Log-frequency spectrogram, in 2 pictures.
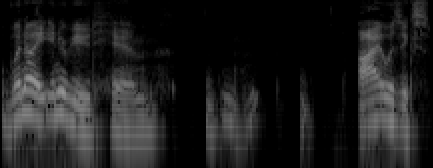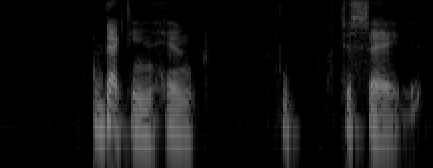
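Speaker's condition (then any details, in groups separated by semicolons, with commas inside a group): Stuttering; no stuttering when singing, singing uses a different neural pathway; blocks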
